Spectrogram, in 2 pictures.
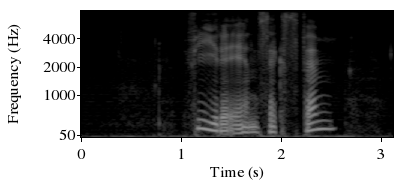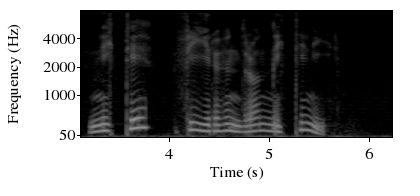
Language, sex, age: Norwegian, female, 48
